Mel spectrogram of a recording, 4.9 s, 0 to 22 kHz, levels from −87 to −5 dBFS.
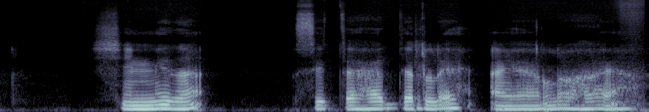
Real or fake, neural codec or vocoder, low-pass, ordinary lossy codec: fake; vocoder, 44.1 kHz, 128 mel bands every 512 samples, BigVGAN v2; none; none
